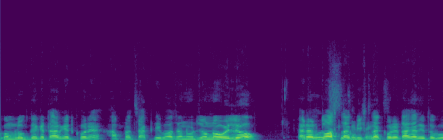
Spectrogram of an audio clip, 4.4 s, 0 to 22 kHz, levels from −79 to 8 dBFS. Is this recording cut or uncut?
uncut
